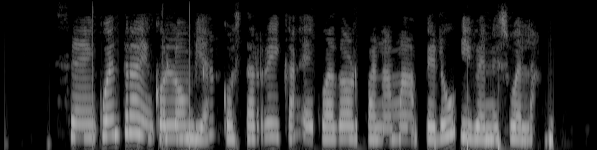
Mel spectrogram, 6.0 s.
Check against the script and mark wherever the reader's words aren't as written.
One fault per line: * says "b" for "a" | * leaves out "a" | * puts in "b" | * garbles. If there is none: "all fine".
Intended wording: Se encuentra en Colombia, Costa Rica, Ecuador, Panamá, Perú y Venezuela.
all fine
